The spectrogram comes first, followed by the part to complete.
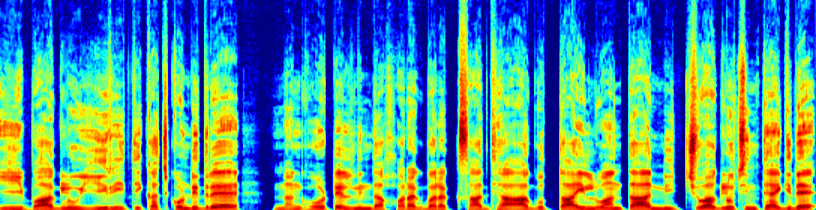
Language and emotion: Kannada, fearful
